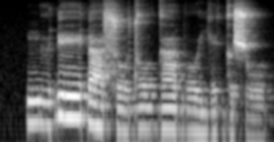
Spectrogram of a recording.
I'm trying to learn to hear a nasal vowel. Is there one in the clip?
no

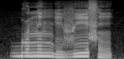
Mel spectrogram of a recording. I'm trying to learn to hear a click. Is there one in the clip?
no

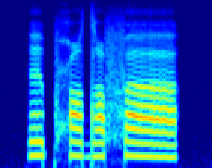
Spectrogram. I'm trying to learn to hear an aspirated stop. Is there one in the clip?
no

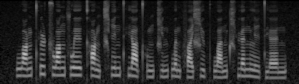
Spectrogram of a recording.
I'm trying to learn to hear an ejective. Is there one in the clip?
no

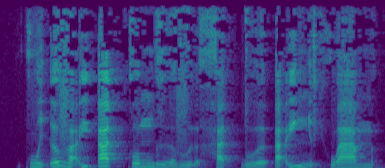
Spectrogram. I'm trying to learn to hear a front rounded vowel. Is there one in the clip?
no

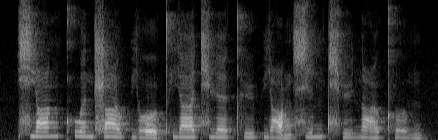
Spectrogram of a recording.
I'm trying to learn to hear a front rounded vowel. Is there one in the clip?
yes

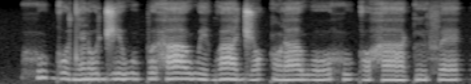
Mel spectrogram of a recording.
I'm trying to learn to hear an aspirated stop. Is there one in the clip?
no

